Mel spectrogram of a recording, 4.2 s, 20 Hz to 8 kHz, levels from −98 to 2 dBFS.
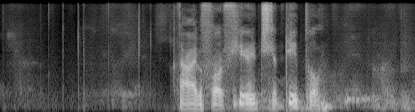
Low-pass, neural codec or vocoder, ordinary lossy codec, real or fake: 7.2 kHz; codec, 16 kHz, 1 kbps, FreqCodec, larger model; none; fake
